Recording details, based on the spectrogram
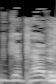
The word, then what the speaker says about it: Geppetto: I thought it's a soft G. It's not Geppetto. – Yeah, it's Geppetto.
